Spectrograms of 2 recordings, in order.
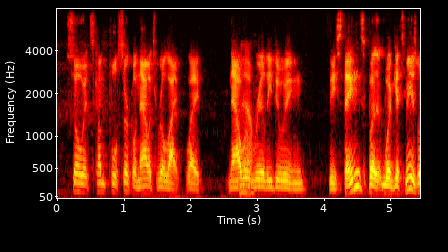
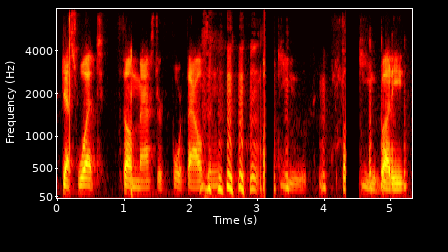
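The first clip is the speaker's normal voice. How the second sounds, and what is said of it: Put-on Canadian accent. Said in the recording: “it's a good Canadian, good Canadian accent there”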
